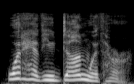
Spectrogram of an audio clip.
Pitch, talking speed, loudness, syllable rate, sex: 200 Hz, 270 wpm, -15 LUFS, 5.0 syllables/s, female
